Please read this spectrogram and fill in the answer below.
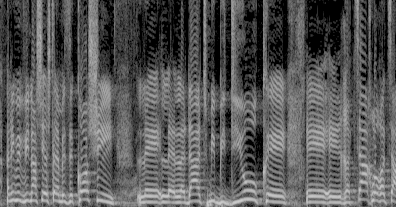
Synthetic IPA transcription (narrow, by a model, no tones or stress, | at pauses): animevinaʃejeʃlaemezeko̞ʃi | leleladaːtmibidjukeeʁat͡saχlo̞ʁat͡sa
